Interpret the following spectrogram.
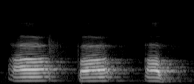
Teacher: पा दोनों होठों से उच्चारण होता है.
